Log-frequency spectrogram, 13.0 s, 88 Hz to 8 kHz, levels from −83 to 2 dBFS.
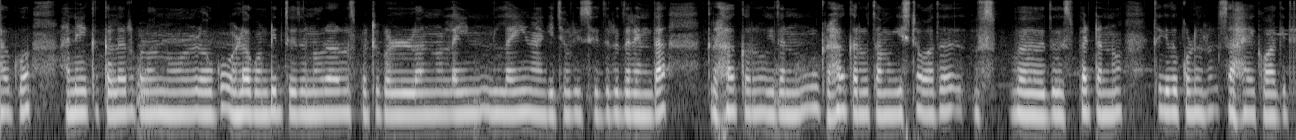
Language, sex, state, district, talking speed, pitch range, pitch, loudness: Kannada, female, Karnataka, Koppal, 95 wpm, 205-215 Hz, 210 Hz, -19 LUFS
